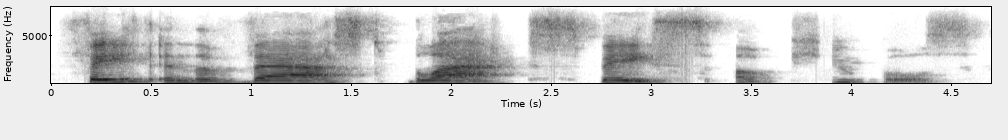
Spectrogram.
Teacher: you notice there's a slowing down when you have these accented syllables one after the other especially where you're not expecting it to happen so the idea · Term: spondee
